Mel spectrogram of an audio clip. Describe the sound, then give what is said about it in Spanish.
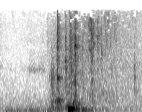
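A door is opened at a house: one short clunk and rattle that swells and fades within a moment, fairly soft, with quiet before and after. “Poco después, va a casa de Thor y Haftis le abre la puerta.”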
